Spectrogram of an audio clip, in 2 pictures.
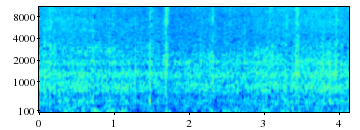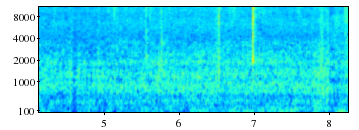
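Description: Steady low rumble and hiss of background noise, with a few faint clicks scattered through it.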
